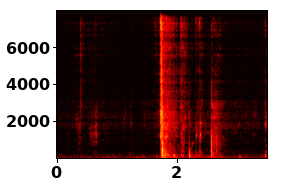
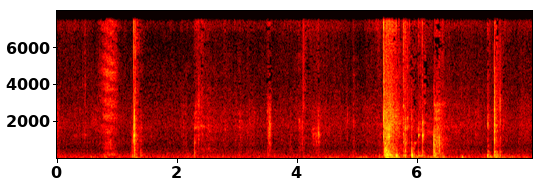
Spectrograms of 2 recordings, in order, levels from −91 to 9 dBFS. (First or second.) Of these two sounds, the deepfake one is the first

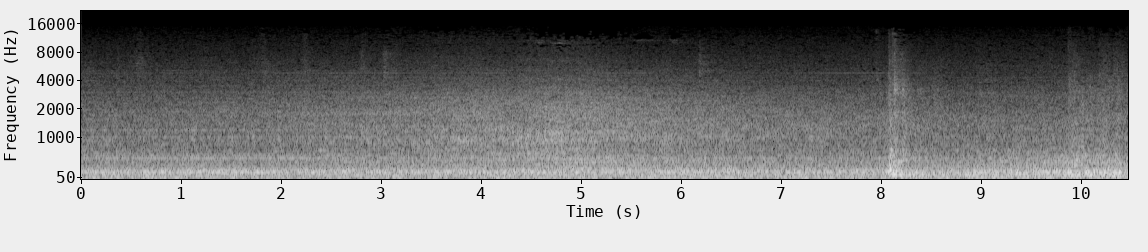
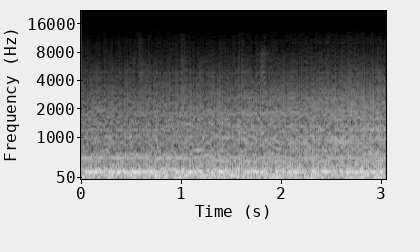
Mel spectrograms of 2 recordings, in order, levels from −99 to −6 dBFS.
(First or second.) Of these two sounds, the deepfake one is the second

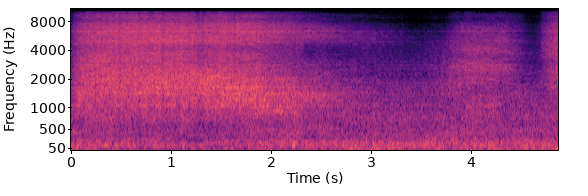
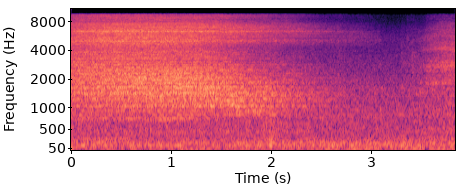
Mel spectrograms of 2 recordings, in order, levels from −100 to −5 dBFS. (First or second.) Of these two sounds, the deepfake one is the first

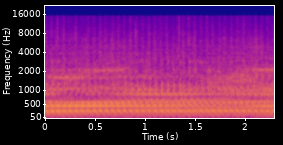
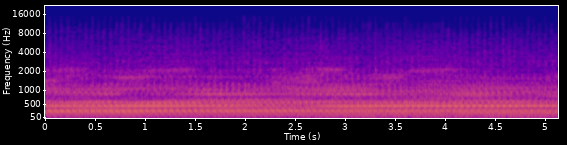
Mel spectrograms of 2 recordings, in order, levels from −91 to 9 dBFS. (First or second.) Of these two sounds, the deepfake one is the first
